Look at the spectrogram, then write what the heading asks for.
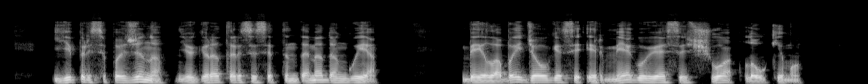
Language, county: Lithuanian, Telšiai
